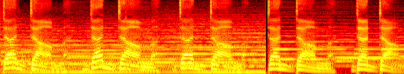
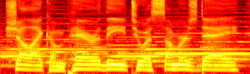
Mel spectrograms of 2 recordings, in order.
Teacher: Every single line [music] in Sonnet 18 has exactly 10 syllables arranged in five pairs. Each pair is an unstressed syllable followed by a stressed one. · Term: iambic pentameter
